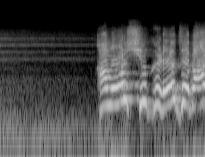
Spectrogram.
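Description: A middle-aged woman speaks up anxiously, close by.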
